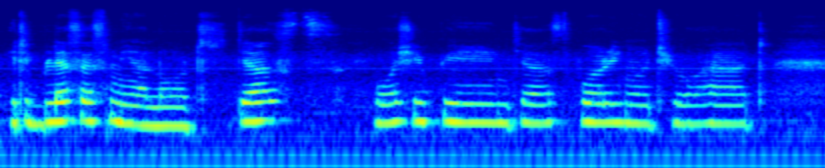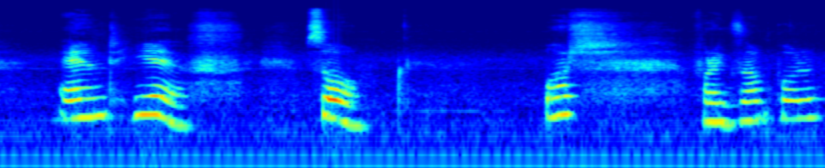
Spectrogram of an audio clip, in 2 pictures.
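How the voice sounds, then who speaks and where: A woman's voice: on the high side, a little mellow, rough recording. A woman from Kenya, talking earnestly and reflectively to her viewers in a casual vlog. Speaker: vlogger. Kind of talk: casual talk to camera.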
